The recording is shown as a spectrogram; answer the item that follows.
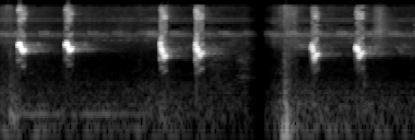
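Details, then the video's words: Yellow-vented bulbul calling to draw replies from other bulbuls: short, bright chirping notes in spaced pairs, with one low thump midway and a steady faint high hum behind. "Suara pangilan burung trucuk.semua trucuk pasti nyaut dengar suara trucuk ini"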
